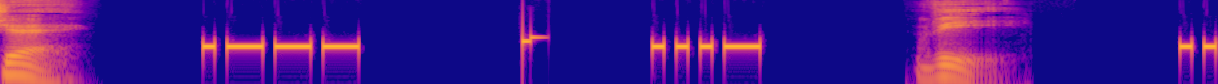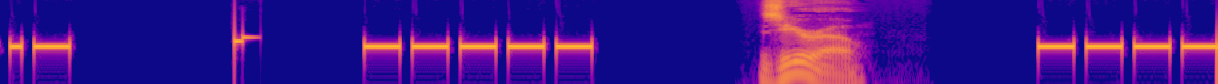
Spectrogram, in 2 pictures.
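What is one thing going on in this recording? Morse code beeps sound in quick bursts of short and long tones.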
